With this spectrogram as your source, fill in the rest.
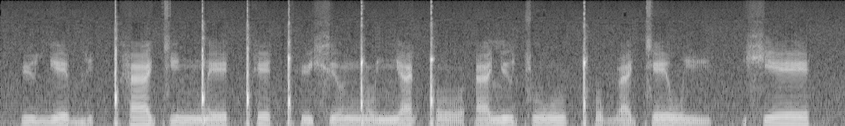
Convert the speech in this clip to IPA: y ʎ e b i ǃʰ æ c i ŋ͡ǃ e ǃʰ e ǃʰ y xʲ o ŋ͡ǃ o ɲ æ ǃ o | æ lʲ u c u w u ǃʰ o b æ c e w i | xʲ e

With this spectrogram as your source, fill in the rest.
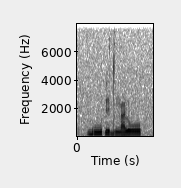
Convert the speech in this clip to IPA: ɡ͡b uː˦ ɗ ɪ˦ d ʊ˨ ŋ a˨ l o˦

